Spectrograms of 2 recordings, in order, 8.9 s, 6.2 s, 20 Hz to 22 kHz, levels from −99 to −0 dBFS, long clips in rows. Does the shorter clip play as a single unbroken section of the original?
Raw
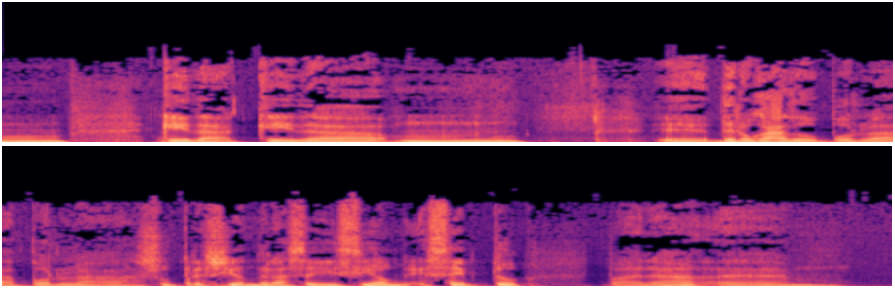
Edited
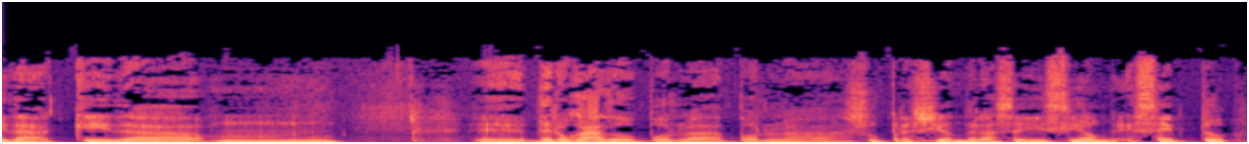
yes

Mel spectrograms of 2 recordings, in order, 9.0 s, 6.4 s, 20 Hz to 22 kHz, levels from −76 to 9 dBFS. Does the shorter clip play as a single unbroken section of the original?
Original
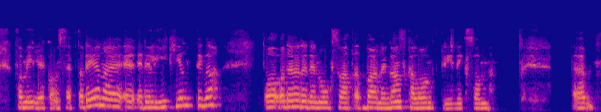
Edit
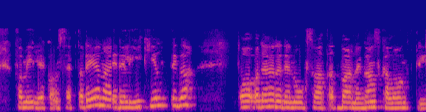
no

